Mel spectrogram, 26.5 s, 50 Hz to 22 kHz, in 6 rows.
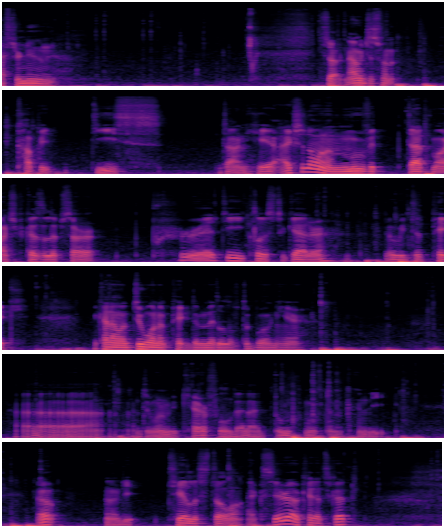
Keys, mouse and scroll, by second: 0.9 right click, 1.4 right click, 2.1 middle click, 3.1 right click, 3.4 shift+right click, 3.8 right click, 4.5 shift+d, 8.7 middle click, 11.3 middle click, 12.0 right click, 12.5 g, 13.9 g, 14.4 middle click, 16.6 ctrl+z, 17.6 middle click, 18.8 g, 19.7 middle click, 20.4 click, 21.8 middle click, 22.4 ctrl+z, 24.0 middle click, 24.4 shift+middle click, 24.8 right click, 25.6 middle click, 26.4 right click.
